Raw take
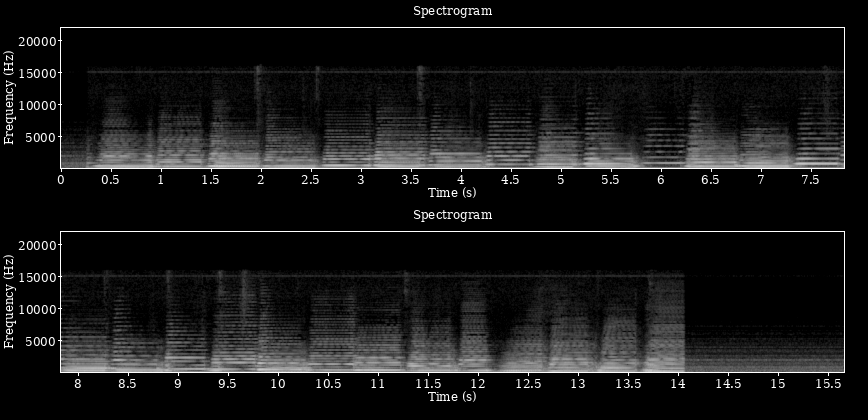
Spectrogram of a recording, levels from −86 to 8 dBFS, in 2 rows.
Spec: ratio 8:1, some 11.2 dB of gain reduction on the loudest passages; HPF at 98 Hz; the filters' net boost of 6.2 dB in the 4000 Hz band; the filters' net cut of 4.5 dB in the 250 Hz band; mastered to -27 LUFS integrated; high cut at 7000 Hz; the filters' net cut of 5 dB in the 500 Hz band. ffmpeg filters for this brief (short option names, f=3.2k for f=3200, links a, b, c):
-af "highpass=98,lowpass=7k,equalizer=f=250:t=o:g=-4,equalizer=f=500:t=o:g=-5,equalizer=f=4k:t=o:g=8.5,acompressor=threshold=-27dB:ratio=8,volume=3.5dB"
